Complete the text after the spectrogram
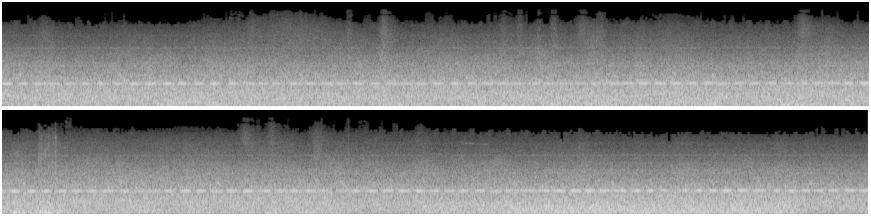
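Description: A jet engine roars with a steady high whine.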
